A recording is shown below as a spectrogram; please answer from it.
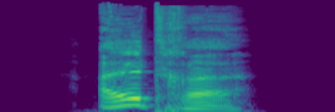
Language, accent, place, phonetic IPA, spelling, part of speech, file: German, Germany, Berlin, [ˈaltʁə], altre, verb, De-altre.ogg
- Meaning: inflection of altern: 1. first-person singular present 2. first/third-person singular subjunctive I 3. singular imperative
